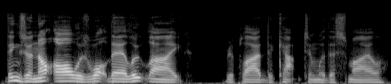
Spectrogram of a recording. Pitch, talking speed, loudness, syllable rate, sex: 120 Hz, 215 wpm, -19 LUFS, 5.6 syllables/s, male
